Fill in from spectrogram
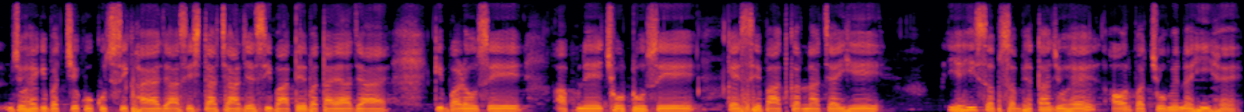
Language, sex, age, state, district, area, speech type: Hindi, female, 45-60, Uttar Pradesh, Varanasi, urban, spontaneous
